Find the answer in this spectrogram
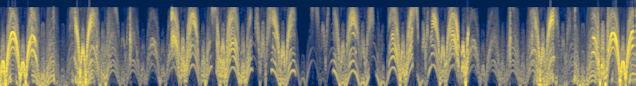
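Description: A cartoon intro jingle run through a heavy audio effect that chops it into rapid stuttering fragments with swooping pitch bends up and down, sounding like record scratching.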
